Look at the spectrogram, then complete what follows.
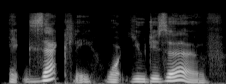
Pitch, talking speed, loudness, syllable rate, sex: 130 Hz, 105 wpm, -20 LUFS, 4.3 syllables/s, female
